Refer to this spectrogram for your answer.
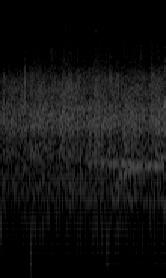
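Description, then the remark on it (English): An audience at a church service clapping their hands to God in a steady, dense wash of applause, many overlapping claps forming a continuous bright crackle that holds level throughout. “Clap your hands if you ain't giving up on your prayers.”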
